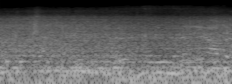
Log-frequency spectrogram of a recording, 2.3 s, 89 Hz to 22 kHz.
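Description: A BMW 120d race car's four-cylinder N47 turbodiesel idling steadily.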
